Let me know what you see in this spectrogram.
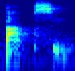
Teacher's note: porque o x tem som de ks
